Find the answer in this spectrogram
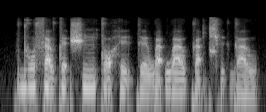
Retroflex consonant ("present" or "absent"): absent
